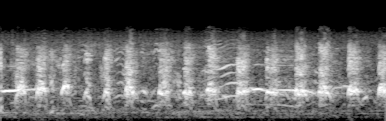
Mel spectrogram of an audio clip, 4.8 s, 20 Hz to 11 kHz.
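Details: Siberian Huskies of a four-dog sled team barking excitedly at the race start of the 2008 NSW Siberian Husky Club Sled Dog Shield, Grabine Lakeside Park; rapid, fairly steady yips and barks about three per second, with overlapping voices.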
